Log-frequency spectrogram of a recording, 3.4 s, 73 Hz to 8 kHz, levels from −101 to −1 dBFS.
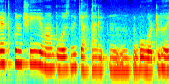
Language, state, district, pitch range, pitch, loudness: Kashmiri, Punjab, Kapurthala, 160-220 Hz, 170 Hz, -17 LUFS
